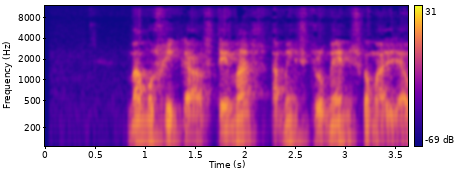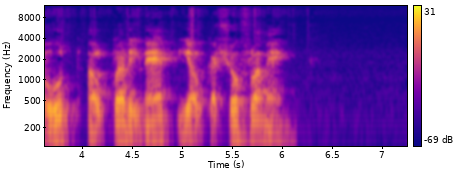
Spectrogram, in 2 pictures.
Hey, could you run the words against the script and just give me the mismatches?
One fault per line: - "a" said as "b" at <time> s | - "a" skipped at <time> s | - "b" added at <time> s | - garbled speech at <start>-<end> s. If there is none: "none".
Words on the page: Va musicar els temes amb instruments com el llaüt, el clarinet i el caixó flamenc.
none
